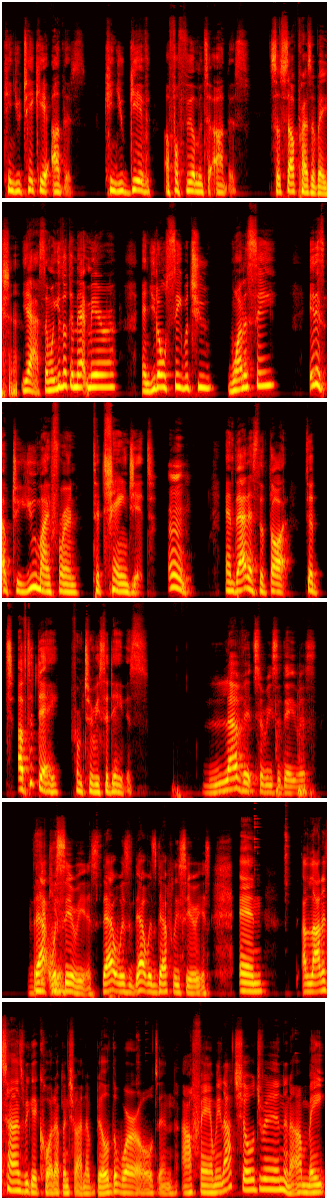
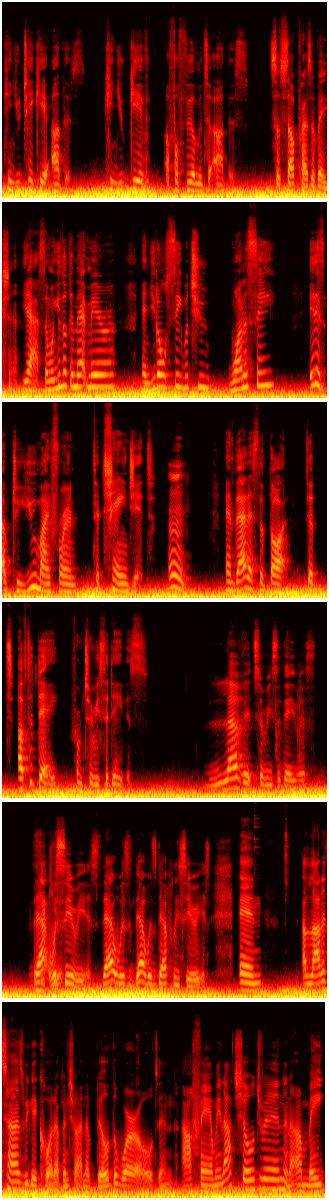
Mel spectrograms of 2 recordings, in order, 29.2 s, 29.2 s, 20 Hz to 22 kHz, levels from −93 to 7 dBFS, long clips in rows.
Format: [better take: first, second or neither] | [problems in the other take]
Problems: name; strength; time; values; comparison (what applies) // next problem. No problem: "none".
first | low rumble; loud; throughout; 8 dB below the speech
